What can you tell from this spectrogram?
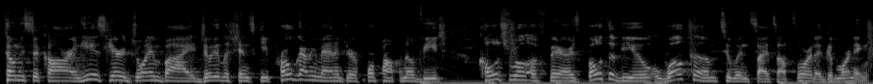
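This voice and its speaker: A man's voice: on the high side, fairly quick, soft background music. A young man hosting a TV interview over a video call from his living room, enthusiastic and drawing out words for emphasis. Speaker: TV host. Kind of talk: upbeat TV interview.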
